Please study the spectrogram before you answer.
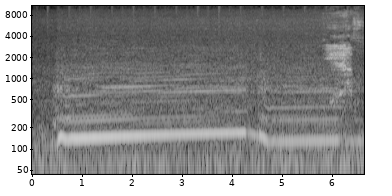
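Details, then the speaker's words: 1979 Fiat 124 Sport Spider 2000 on dual 44 IDF carburettors after synchronising, idle adjustment and timing tweaks that cured popping: strong rising note through two gears, clean pulls without misfire; normal acceleration. "but I ended up just messing with the timing a little bit more twisting on it a little bit more all my ear and and now it is running like a scalded dog"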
